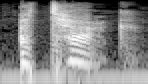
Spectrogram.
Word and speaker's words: attack: through these three examples attack is a word with two syllables stress is on the second attack so T although in the middle of the word is at the beginning of a stress syllable so we have a true t attack appetizer and secretary are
